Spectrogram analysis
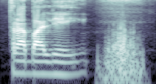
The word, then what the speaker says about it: trabalhei: Start by producing the sound of the letter E, which is lower, very soft. Trabalhei, trabalhei, trabalhei, trabalhei. And when you pronounce it naturally, let only one sound come out.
